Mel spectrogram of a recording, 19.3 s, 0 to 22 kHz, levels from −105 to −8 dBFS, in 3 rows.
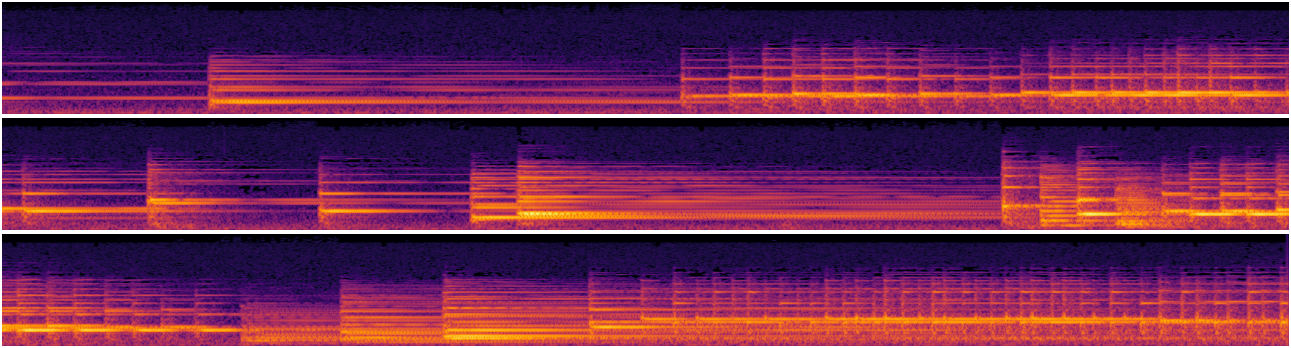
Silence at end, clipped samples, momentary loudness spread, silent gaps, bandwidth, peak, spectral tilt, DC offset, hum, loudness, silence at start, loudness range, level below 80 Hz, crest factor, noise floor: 0 s; under 0.1%; 20 LU; none; 6.6 kHz; -6 dBFS; -6.5 dB/octave; under 0.1%; none; -25 LUFS; 0 s; 10 LU; -62 dBFS; 20 dB; -50 dBFS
